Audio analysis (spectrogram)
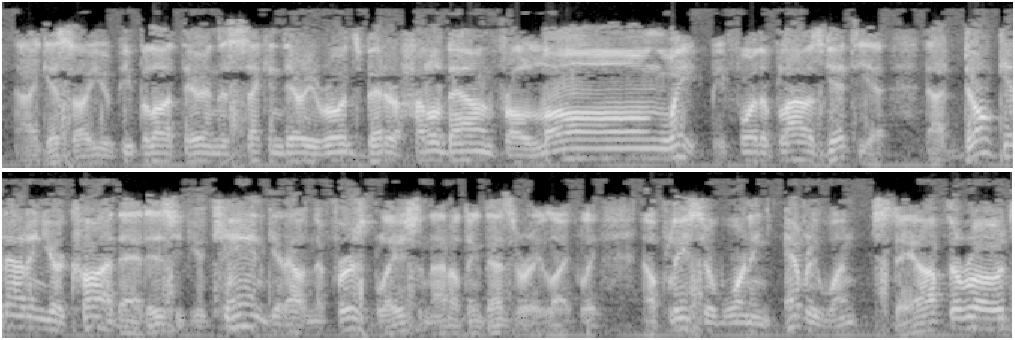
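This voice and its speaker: Lively, folksy late-night radio announcer. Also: male voice, fairly low pitch, noisy background. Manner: jovial, avuncular, rambling. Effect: heard through a radio set. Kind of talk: local radio weather bulletin, acted. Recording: muffled radio broadcast with crowd-like background.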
